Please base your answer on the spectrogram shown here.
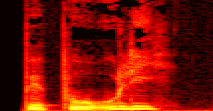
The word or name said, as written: beboelig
